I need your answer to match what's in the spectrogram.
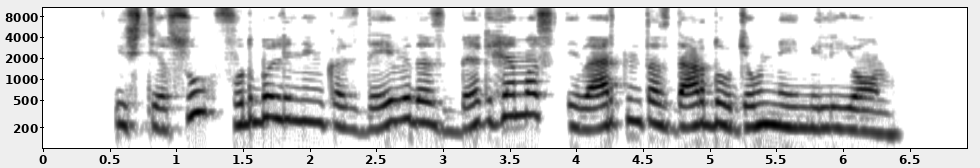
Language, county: Lithuanian, Vilnius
